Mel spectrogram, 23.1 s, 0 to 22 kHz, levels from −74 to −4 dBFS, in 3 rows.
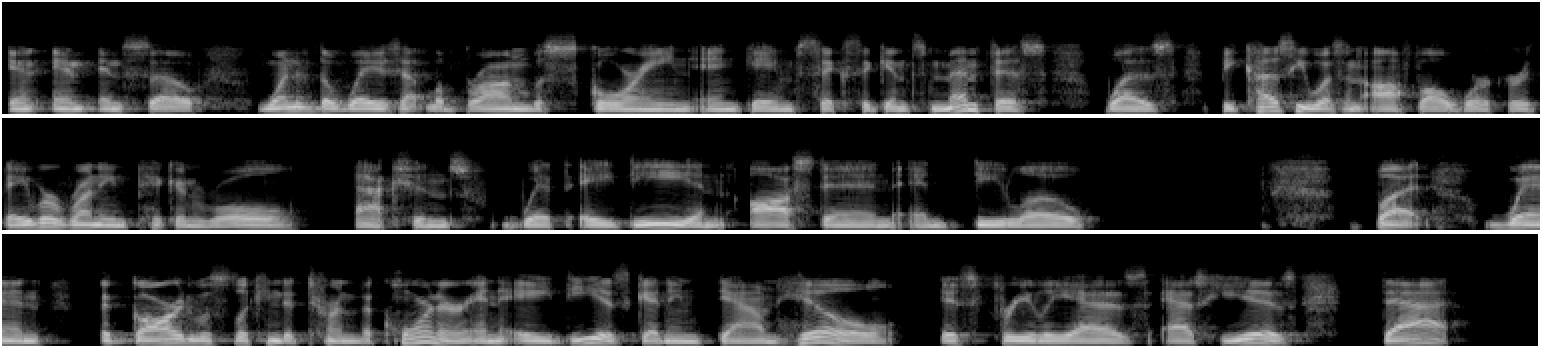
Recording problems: muffled; slightly; fading above 4 kHz

